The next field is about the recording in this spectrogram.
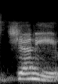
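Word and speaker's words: Jennie: It's Jenny. We just had that conversation in the breakout room. The IE kind of throws people off. But it's Jenny. Then I noticed there was no A, and I'm like, oh, wait, that's not Jeannie.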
